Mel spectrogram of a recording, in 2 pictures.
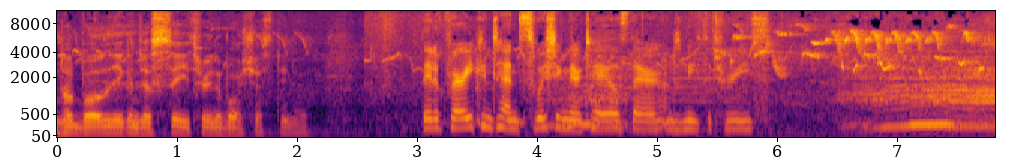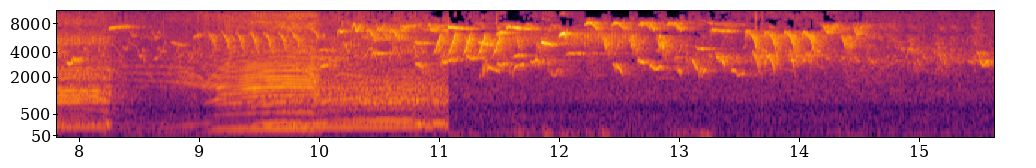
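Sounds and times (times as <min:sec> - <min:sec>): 
speech: 0:00.0 - 0:02.2, 0:03.0 - 0:07.0
birds chirping: 0:00.0 - 0:15.6
brown cow bellowing loudly on a farm: 0:04.1 - 0:05.4, 0:06.6 - 0:11.1.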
